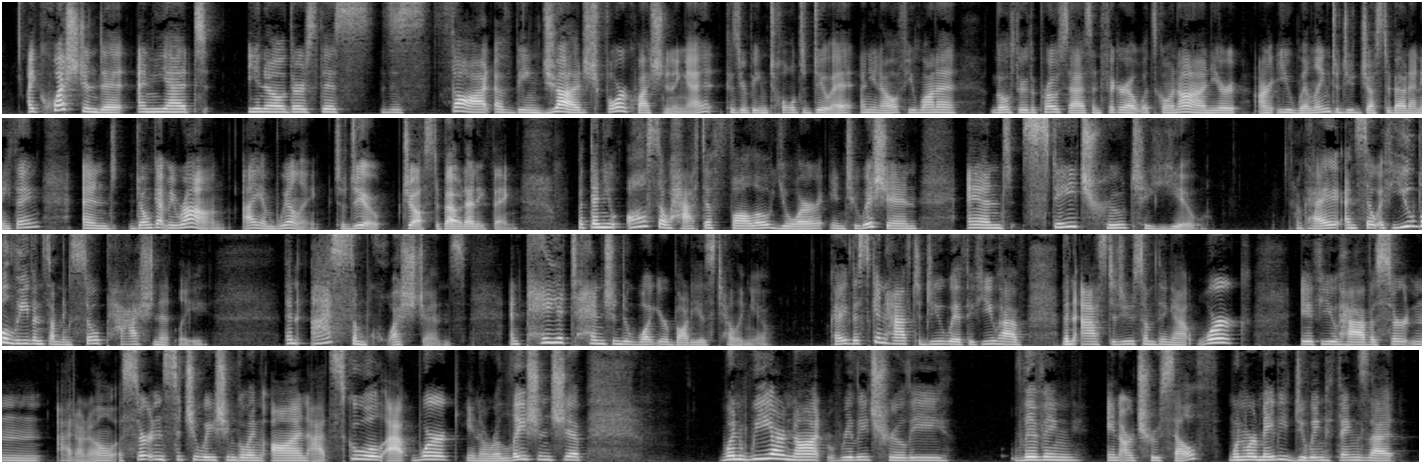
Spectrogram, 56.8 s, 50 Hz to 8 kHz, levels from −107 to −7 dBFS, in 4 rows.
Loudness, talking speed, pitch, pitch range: -28 LUFS, 165 wpm, 195 Hz, 175-225 Hz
